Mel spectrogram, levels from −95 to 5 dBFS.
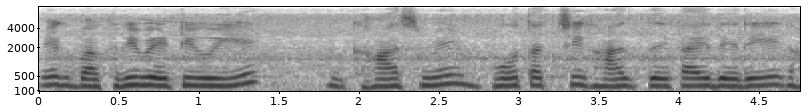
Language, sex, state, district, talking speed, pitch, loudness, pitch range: Hindi, female, Bihar, Darbhanga, 200 wpm, 220 Hz, -23 LUFS, 215-235 Hz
